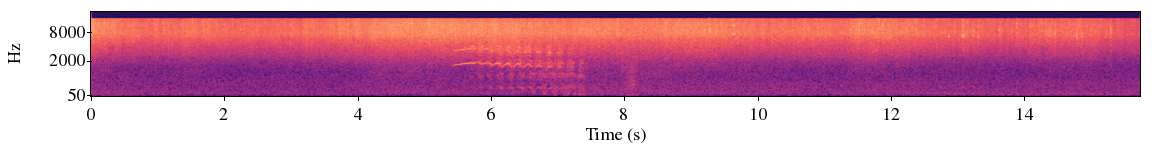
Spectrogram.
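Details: A wild horse in a mountain setting, possibly a black horse walking and running past, gives a single quavering whinny over a steady rush of breeze.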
